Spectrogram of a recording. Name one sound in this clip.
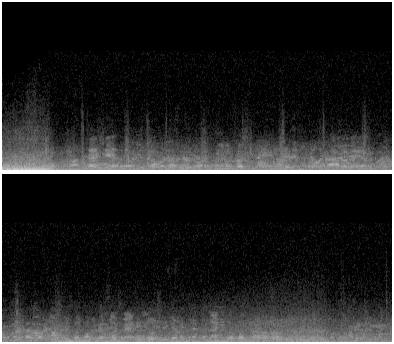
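A crowd of men and women chatter outdoors.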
